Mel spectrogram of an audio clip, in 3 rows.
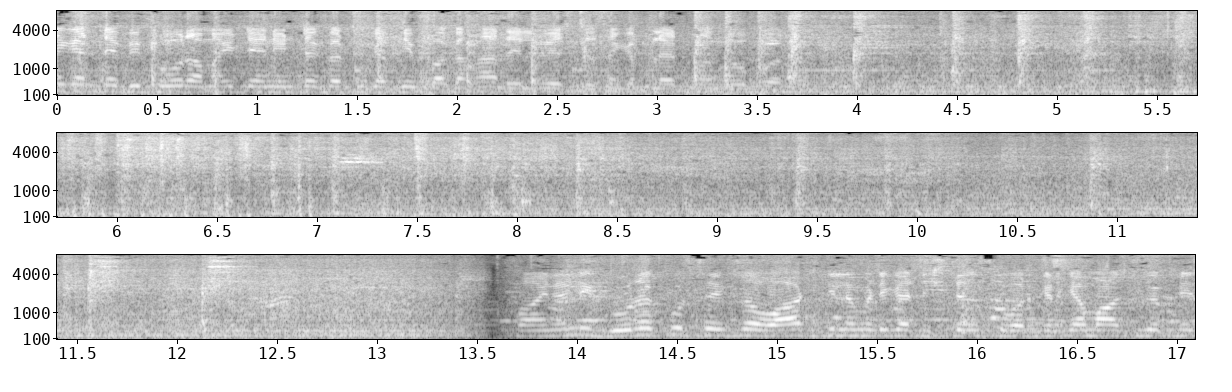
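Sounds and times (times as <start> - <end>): train wheels clattering over rail joints: 0.0 - 12.6.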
